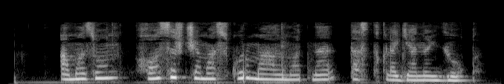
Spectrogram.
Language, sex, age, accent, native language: Uzbek, female, 18-24, Navoiy, Uzbek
